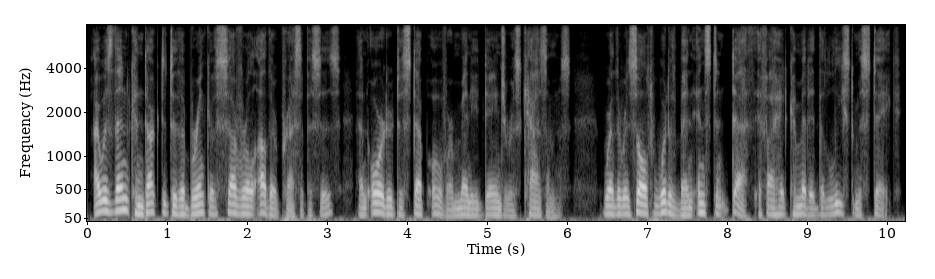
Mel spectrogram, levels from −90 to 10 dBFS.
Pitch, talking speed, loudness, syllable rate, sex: 115 Hz, 200 wpm, -20 LUFS, 5.8 syllables/s, male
